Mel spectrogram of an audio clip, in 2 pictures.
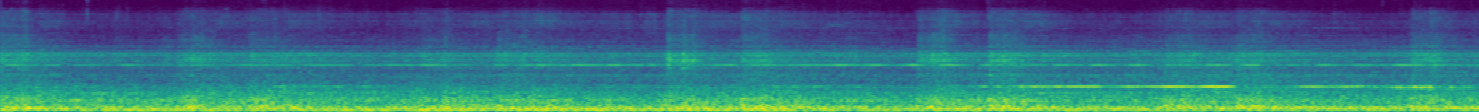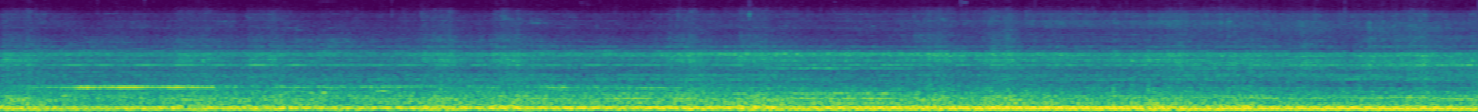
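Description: Freight train of autorack cars rolling steadily past, its wheels rumbling and clicking over the rails, with a faint thin squeal for a few seconds near the middle. It grows a little louder toward the end as a diesel locomotive at the rear of the train passes.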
